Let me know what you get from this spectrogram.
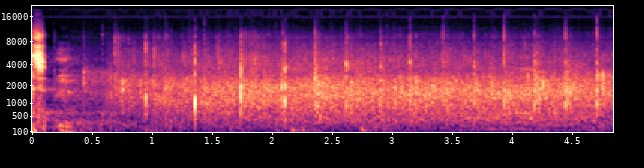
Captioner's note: audience applauding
